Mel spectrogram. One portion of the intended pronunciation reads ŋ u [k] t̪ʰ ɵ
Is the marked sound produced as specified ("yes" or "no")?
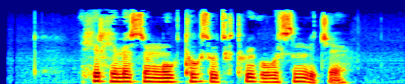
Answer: yes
